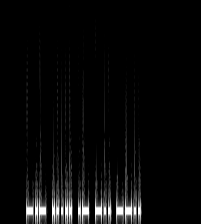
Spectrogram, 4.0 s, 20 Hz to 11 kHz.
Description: Morse code, heard as a keyed tone, about 28 wpm, 700 Hz. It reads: K5ADZ
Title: USA Call Signs - 5 Characters - 2x Character Spacing - 28wpm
